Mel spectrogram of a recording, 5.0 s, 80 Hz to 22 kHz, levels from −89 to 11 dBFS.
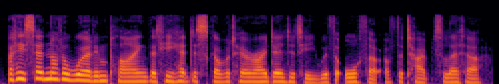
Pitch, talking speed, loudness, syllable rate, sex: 185 Hz, 240 wpm, -18 LUFS, 6.5 syllables/s, female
